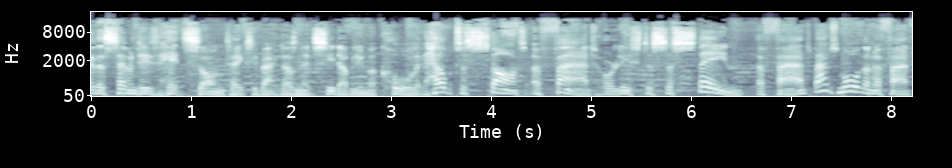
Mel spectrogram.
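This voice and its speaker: A man presenting a live morning radio programme, introducing a guest and interviewing him in a brisk, conversational way. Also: mid-range voice. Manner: brisk, conversational, leading questions. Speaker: radio news programme host.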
